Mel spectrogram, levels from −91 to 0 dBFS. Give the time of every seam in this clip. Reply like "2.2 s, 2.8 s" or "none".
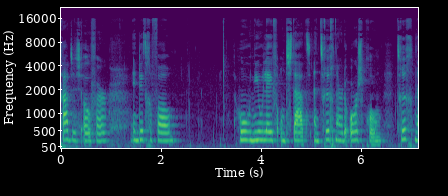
1.4 s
